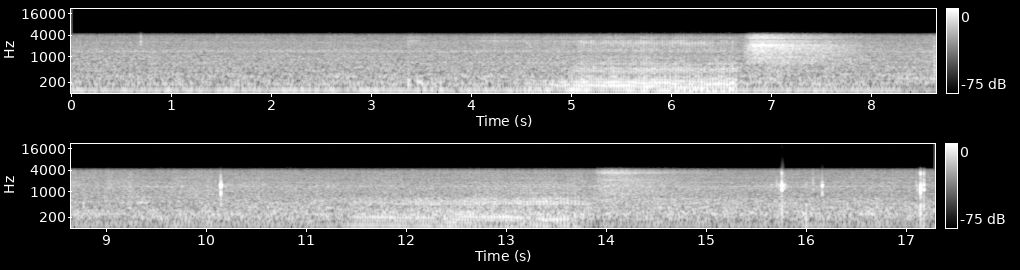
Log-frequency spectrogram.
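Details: An English Bulldog, apparently dreaming, snores in slow, rumbling breaths, each ending in a rough, snorting rasp.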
